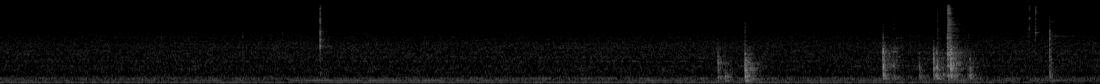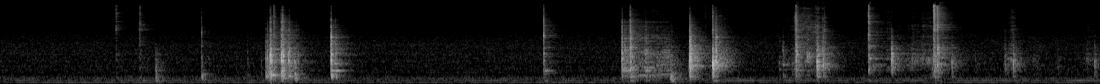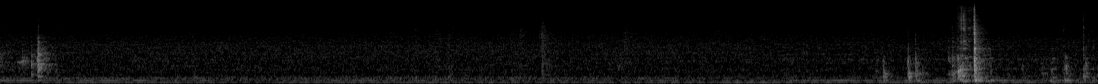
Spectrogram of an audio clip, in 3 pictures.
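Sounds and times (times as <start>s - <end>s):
kitchenware clinking and clattering: 8.8s - 9.8s, 13.7s - 14.6s, 17.2s - 22.6s.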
